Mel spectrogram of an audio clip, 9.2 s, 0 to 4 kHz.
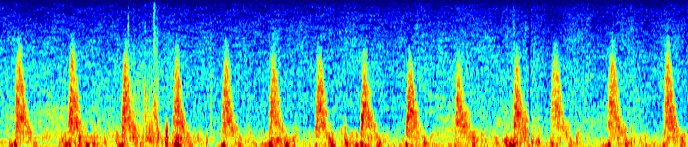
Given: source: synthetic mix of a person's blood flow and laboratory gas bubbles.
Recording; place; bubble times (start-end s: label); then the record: Doppler ultrasound of blood flow; subclavian vein
1.66-2.16 s: bubbles
From the record:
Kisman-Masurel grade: 211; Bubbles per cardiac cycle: several, 3 to 8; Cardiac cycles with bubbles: 1 to 10%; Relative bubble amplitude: barely perceptible (0.100 to 0.250); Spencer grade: 1 (occasional bubble signal discernible with the cardiac motion signal, with majority of cardiac periods free of bubbles); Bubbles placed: anywhere in the cardiac cycle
